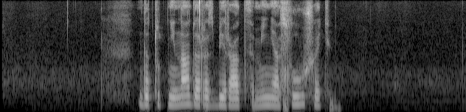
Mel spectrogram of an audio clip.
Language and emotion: Russian, angry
